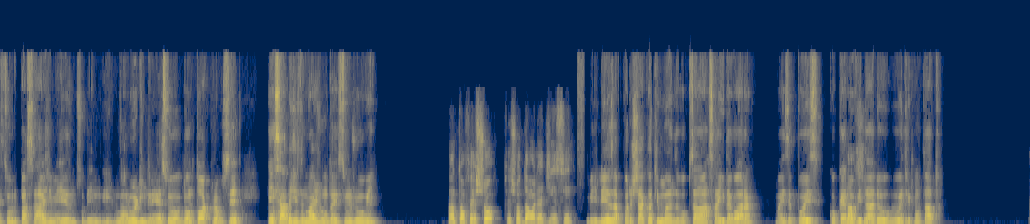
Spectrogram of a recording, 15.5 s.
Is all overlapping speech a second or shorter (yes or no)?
yes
